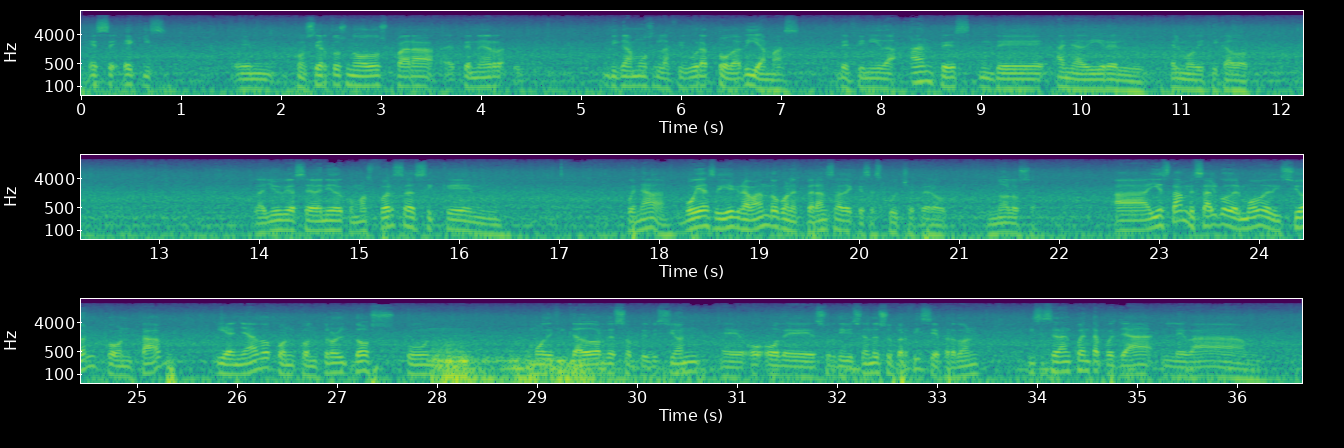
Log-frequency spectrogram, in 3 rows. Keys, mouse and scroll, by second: 0.2 click, 1.9 o, 4.5 n, 20.1 Tab, 24.8 ctrl+2.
